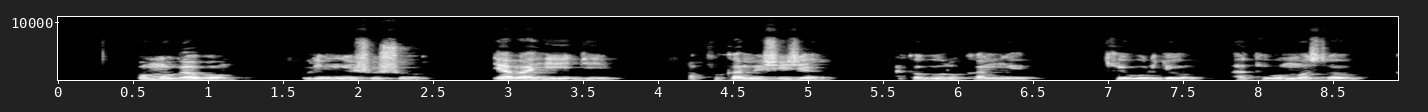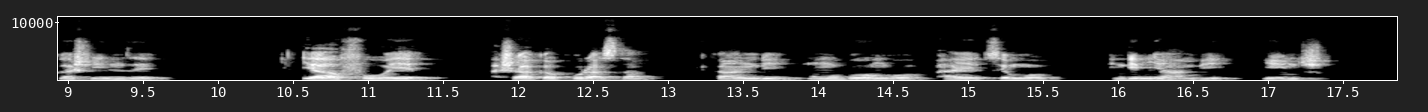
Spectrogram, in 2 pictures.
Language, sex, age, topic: Kinyarwanda, male, 25-35, government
